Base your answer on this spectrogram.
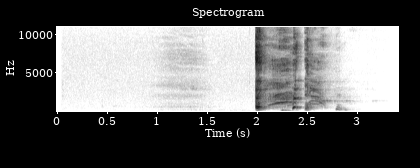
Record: {"cough_length": "3.4 s", "cough_amplitude": 32768, "cough_signal_mean_std_ratio": 0.19, "survey_phase": "beta (2021-08-13 to 2022-03-07)", "age": "18-44", "gender": "Female", "wearing_mask": "No", "symptom_change_to_sense_of_smell_or_taste": true, "symptom_onset": "11 days", "smoker_status": "Never smoked", "respiratory_condition_asthma": false, "respiratory_condition_other": false, "recruitment_source": "REACT", "submission_delay": "1 day", "covid_test_result": "Negative", "covid_test_method": "RT-qPCR", "covid_ct_value": 39.0, "covid_ct_gene": "N gene", "influenza_a_test_result": "Negative", "influenza_b_test_result": "Negative"}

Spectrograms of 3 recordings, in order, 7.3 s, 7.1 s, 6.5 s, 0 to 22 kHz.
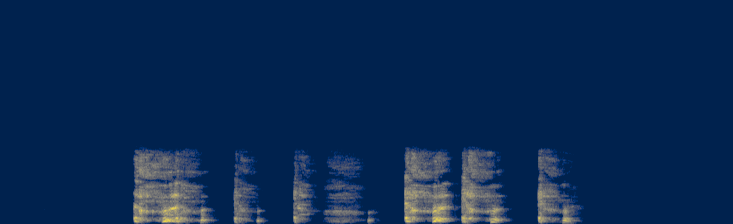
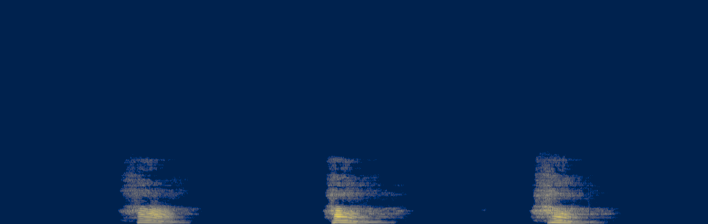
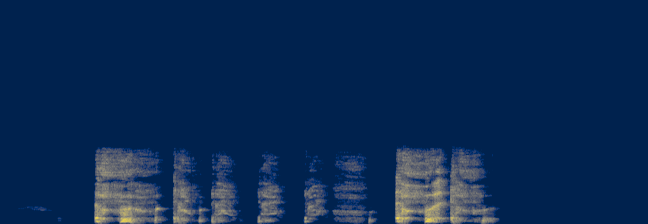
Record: {"three_cough_length": "7.3 s", "three_cough_amplitude": 24479, "three_cough_signal_mean_std_ratio": 0.36, "exhalation_length": "7.1 s", "exhalation_amplitude": 24615, "exhalation_signal_mean_std_ratio": 0.3, "cough_length": "6.5 s", "cough_amplitude": 23356, "cough_signal_mean_std_ratio": 0.35, "survey_phase": "beta (2021-08-13 to 2022-03-07)", "age": "65+", "gender": "Female", "wearing_mask": "No", "symptom_cough_any": true, "symptom_new_continuous_cough": true, "symptom_runny_or_blocked_nose": true, "symptom_fatigue": true, "symptom_change_to_sense_of_smell_or_taste": true, "symptom_loss_of_taste": true, "symptom_onset": "5 days", "smoker_status": "Never smoked", "respiratory_condition_asthma": false, "respiratory_condition_other": false, "recruitment_source": "Test and Trace", "submission_delay": "2 days", "covid_test_result": "Positive", "covid_test_method": "RT-qPCR"}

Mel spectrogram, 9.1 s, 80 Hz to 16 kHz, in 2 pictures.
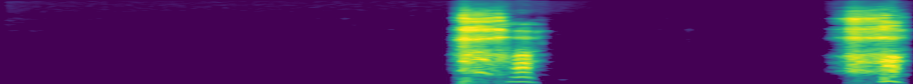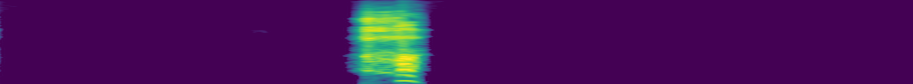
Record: {"exhalation_length": "9.1 s", "exhalation_amplitude": 32768, "exhalation_signal_mean_std_ratio": 0.23, "survey_phase": "beta (2021-08-13 to 2022-03-07)", "age": "45-64", "gender": "Female", "wearing_mask": "No", "symptom_runny_or_blocked_nose": true, "symptom_fatigue": true, "symptom_onset": "11 days", "smoker_status": "Never smoked", "respiratory_condition_asthma": true, "respiratory_condition_other": false, "recruitment_source": "REACT", "submission_delay": "5 days", "covid_test_result": "Negative", "covid_test_method": "RT-qPCR", "influenza_a_test_result": "Negative", "influenza_b_test_result": "Negative"}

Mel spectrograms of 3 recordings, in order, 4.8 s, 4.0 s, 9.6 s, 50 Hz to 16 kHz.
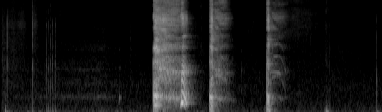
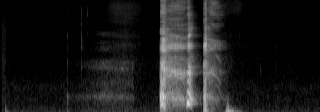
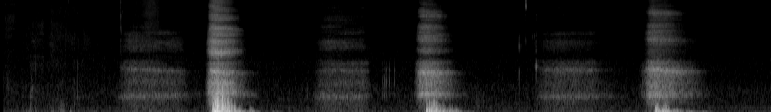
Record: {"three_cough_length": "4.8 s", "three_cough_amplitude": 4411, "three_cough_signal_mean_std_ratio": 0.26, "cough_length": "4.0 s", "cough_amplitude": 9244, "cough_signal_mean_std_ratio": 0.24, "exhalation_length": "9.6 s", "exhalation_amplitude": 12099, "exhalation_signal_mean_std_ratio": 0.19, "survey_phase": "beta (2021-08-13 to 2022-03-07)", "age": "18-44", "gender": "Female", "wearing_mask": "No", "symptom_cough_any": true, "symptom_headache": true, "symptom_loss_of_taste": true, "symptom_other": true, "symptom_onset": "3 days", "smoker_status": "Ex-smoker", "respiratory_condition_asthma": false, "respiratory_condition_other": false, "recruitment_source": "Test and Trace", "submission_delay": "2 days", "covid_test_result": "Positive", "covid_test_method": "RT-qPCR", "covid_ct_value": 22.7, "covid_ct_gene": "ORF1ab gene"}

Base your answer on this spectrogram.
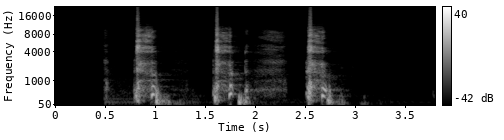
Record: {"three_cough_length": "3.8 s", "three_cough_amplitude": 26028, "three_cough_signal_mean_std_ratio": 0.38, "survey_phase": "beta (2021-08-13 to 2022-03-07)", "age": "45-64", "gender": "Female", "wearing_mask": "No", "symptom_none": true, "smoker_status": "Ex-smoker", "respiratory_condition_asthma": false, "respiratory_condition_other": false, "recruitment_source": "REACT", "submission_delay": "3 days", "covid_test_result": "Negative", "covid_test_method": "RT-qPCR", "influenza_a_test_result": "Unknown/Void", "influenza_b_test_result": "Unknown/Void"}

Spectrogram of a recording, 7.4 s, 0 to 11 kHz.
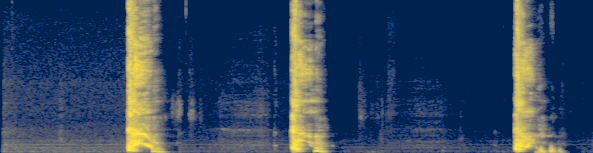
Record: {"three_cough_length": "7.4 s", "three_cough_amplitude": 32391, "three_cough_signal_mean_std_ratio": 0.25, "survey_phase": "beta (2021-08-13 to 2022-03-07)", "age": "45-64", "gender": "Male", "wearing_mask": "No", "symptom_cough_any": true, "symptom_runny_or_blocked_nose": true, "symptom_sore_throat": true, "symptom_abdominal_pain": true, "symptom_fatigue": true, "symptom_change_to_sense_of_smell_or_taste": true, "smoker_status": "Never smoked", "respiratory_condition_asthma": true, "respiratory_condition_other": false, "recruitment_source": "Test and Trace", "submission_delay": "2 days", "covid_test_result": "Positive", "covid_test_method": "LFT"}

